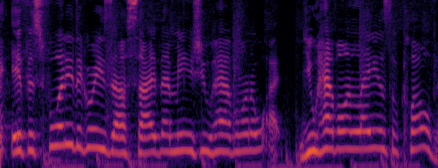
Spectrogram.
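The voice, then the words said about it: New York accent. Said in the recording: “my accent's coming out. I am from New York.”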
